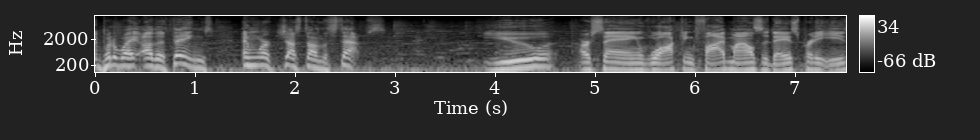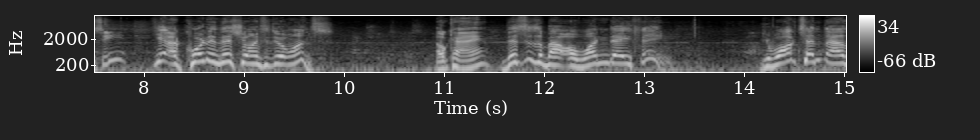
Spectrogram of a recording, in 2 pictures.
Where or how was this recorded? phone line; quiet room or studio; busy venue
busy venue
